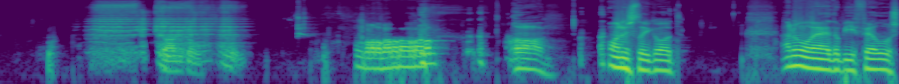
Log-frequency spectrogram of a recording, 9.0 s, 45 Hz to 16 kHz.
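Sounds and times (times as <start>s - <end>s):
slurping hot coffee: 0.9s - 2.6s
speech: 1.6s - 2.5s, 3.6s - 4.5s, 5.2s - 6.9s, 7.5s - 8.9s.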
